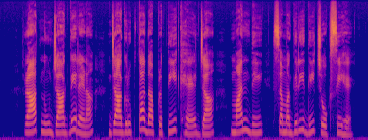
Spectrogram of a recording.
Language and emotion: Punjabi, neutral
